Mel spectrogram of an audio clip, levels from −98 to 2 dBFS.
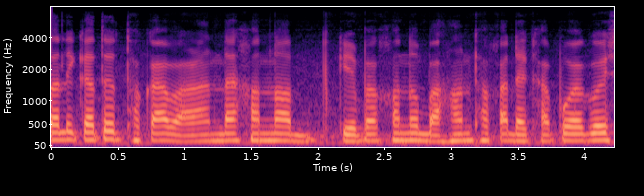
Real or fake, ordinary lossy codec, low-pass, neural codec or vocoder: fake; none; 7.2 kHz; autoencoder, 48 kHz, 128 numbers a frame, DAC-VAE, trained on Japanese speech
